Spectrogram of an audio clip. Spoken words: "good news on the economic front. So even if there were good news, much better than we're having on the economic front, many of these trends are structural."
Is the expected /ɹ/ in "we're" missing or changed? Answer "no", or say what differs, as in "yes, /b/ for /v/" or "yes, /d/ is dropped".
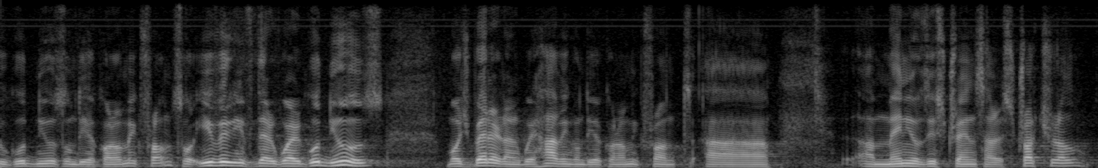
no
